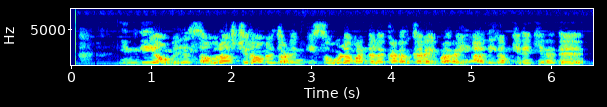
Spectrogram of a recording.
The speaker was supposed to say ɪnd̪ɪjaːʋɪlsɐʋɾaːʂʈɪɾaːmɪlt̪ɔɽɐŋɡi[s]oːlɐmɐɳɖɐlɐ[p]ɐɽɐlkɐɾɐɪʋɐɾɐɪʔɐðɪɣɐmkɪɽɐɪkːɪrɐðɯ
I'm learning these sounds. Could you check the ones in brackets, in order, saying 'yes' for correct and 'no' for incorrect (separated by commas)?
yes, no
